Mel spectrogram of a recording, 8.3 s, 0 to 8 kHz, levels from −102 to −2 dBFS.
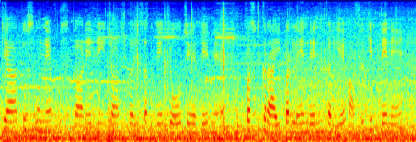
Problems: constant background noise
